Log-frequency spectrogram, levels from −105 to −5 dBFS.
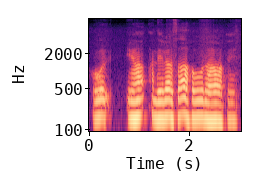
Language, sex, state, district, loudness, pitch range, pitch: Hindi, male, Uttar Pradesh, Saharanpur, -16 LUFS, 145-165 Hz, 155 Hz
